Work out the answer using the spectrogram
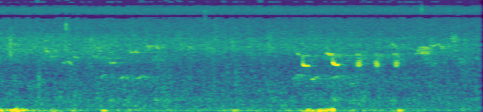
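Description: Birds calling faintly over a quiet outdoor background, with a quick run of about five short, falling notes around four seconds in. Brief low rumbles near the start and again around four seconds are the loudest moments.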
